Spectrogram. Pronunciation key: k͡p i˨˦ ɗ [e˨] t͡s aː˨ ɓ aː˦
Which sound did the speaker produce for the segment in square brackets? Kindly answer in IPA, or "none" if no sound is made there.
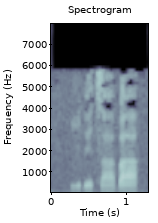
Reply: e˨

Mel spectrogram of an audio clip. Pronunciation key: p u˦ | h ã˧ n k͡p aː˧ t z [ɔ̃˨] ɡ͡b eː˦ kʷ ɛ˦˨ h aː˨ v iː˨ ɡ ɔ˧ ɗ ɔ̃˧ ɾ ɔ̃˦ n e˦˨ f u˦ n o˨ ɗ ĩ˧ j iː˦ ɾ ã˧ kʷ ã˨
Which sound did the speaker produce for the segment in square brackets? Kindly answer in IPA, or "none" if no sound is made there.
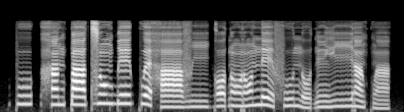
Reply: ɔ̃˦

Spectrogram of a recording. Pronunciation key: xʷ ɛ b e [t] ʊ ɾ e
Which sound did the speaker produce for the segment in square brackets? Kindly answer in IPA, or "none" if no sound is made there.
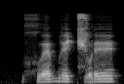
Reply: t͡ɕ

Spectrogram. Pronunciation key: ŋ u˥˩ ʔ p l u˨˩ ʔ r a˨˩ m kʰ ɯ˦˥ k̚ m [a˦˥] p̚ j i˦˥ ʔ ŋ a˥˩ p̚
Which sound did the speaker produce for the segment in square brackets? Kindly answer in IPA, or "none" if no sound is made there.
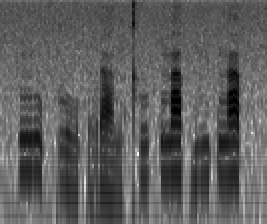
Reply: a˥˩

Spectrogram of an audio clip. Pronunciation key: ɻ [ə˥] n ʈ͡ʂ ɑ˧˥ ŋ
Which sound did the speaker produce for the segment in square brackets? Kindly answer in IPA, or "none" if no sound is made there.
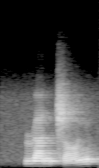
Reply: a˥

